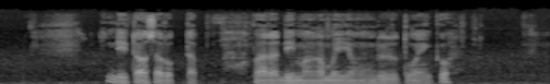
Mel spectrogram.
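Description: A man speaks calmly, close to a phone microphone.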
